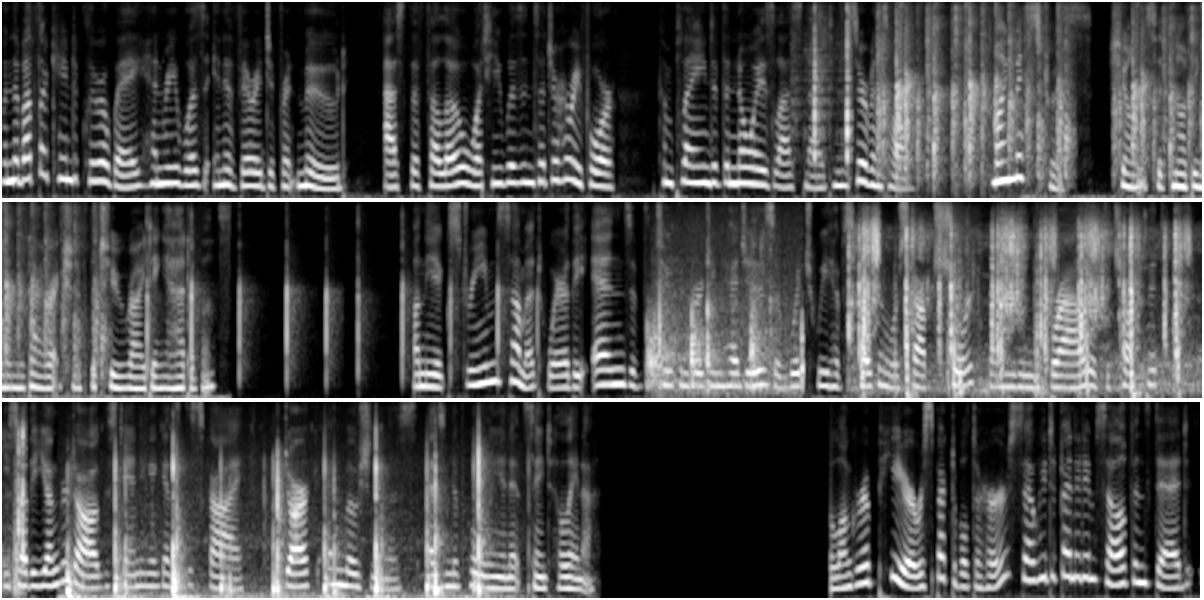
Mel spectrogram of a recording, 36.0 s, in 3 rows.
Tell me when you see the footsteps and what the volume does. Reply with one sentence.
You can hear the footsteps from 18.4 to 29.4 s, at a steady volume.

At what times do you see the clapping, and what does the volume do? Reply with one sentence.
The clapping can be heard from 8.2 to 17.4 s, getting quieter.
